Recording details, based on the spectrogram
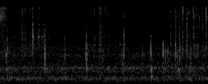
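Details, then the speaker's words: Xbox 360 Slim DVD drive stuck on opening, drive removed and tilted by hand: faint, irregular light clicks and ticks as small loose pieces, likely a broken clip, bounce around inside the drive. "know if you can hear it out but you can actually hear it bouncing around inside they're loose"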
